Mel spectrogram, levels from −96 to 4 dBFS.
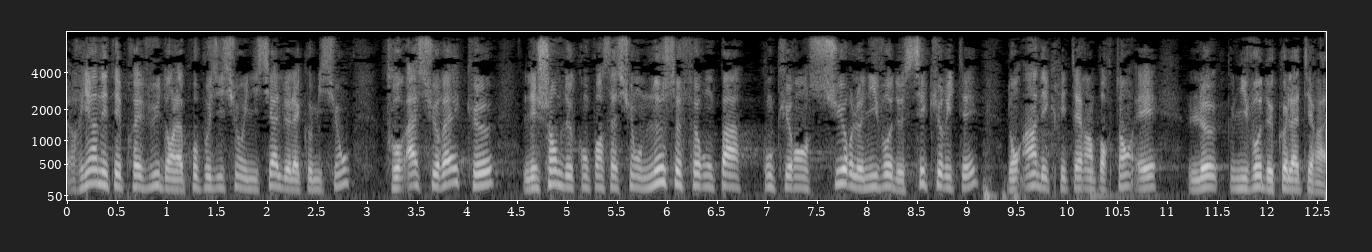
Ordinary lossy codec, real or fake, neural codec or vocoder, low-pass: none; real; none; 7.2 kHz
